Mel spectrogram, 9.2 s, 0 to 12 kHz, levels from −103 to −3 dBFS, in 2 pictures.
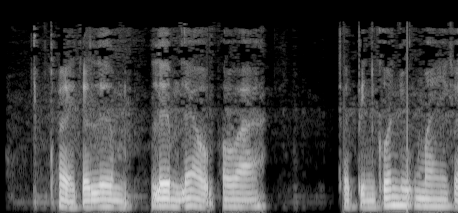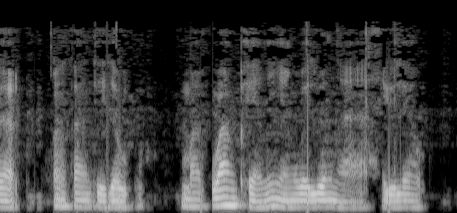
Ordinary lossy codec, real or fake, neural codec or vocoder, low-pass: MP3, 32 kbps; real; none; 10.8 kHz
